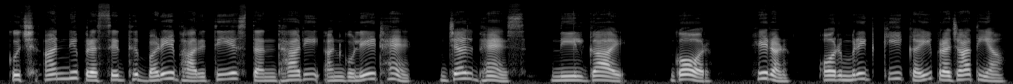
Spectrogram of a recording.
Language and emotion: Hindi, neutral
